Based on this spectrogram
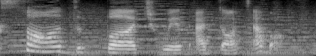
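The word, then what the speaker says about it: صاد: Now the next is sod, which is a very, very heavy S, which is sod, like this. The pronunciation is s.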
